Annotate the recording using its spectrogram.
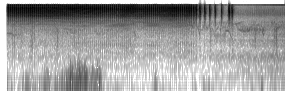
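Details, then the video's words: Bradyporus dasypus, the biggest cricket, at Negotino, Macedonia: a steady, very high shrill buzz for about two seconds breaks into a few separate rasping pulses before stopping, with low rustling beneath at the start. "Bradyporus dasypus"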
